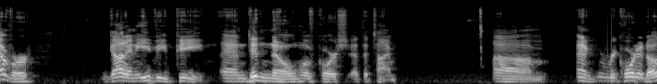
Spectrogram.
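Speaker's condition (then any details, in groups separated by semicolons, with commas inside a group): No condition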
